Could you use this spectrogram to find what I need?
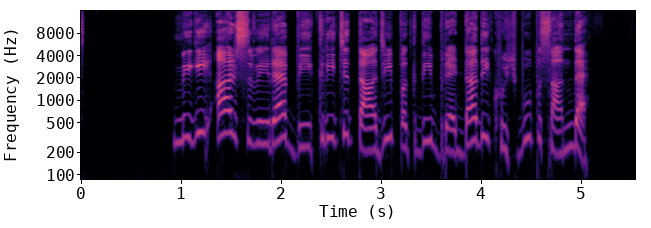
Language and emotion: Dogri, happy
